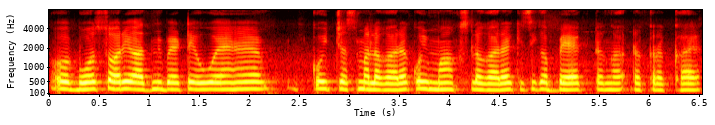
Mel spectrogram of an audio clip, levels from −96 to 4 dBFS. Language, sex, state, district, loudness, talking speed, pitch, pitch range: Hindi, female, Haryana, Jhajjar, -14 LUFS, 200 wpm, 230 Hz, 220-245 Hz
